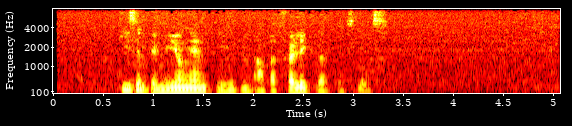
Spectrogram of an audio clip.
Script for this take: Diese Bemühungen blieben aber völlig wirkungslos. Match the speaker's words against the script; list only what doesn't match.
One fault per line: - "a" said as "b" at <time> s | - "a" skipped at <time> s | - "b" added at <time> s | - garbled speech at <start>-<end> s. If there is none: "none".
none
